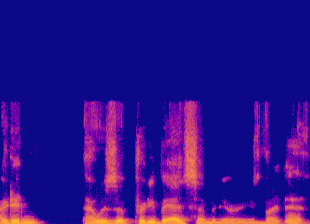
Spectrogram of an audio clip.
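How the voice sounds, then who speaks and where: With a dark, mellow tone, a man speaks at a medium pitch and a fairly slow pace, with ordinary pitch variation. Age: 70s. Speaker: sangha member sharing in discussion. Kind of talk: casual chat. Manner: halting.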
